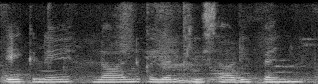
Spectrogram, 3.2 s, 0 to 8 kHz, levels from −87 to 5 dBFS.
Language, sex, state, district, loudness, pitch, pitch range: Hindi, female, Himachal Pradesh, Shimla, -18 LUFS, 215 Hz, 210-225 Hz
